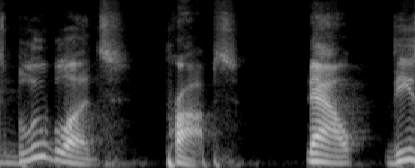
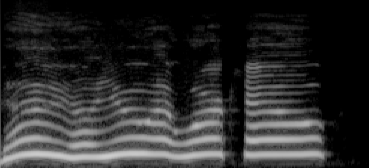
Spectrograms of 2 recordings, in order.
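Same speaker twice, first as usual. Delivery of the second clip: very high, very slow squeaky voice; 12 semitones higher than usual. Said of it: "this is when he was still high pitch".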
